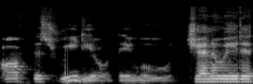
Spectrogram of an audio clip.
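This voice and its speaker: In an animated tone, a man speaks with a non-native accent. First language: not English. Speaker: permanent makeup artist and instructor. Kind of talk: live stream demo chat. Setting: live stream. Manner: animated, repetitive.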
